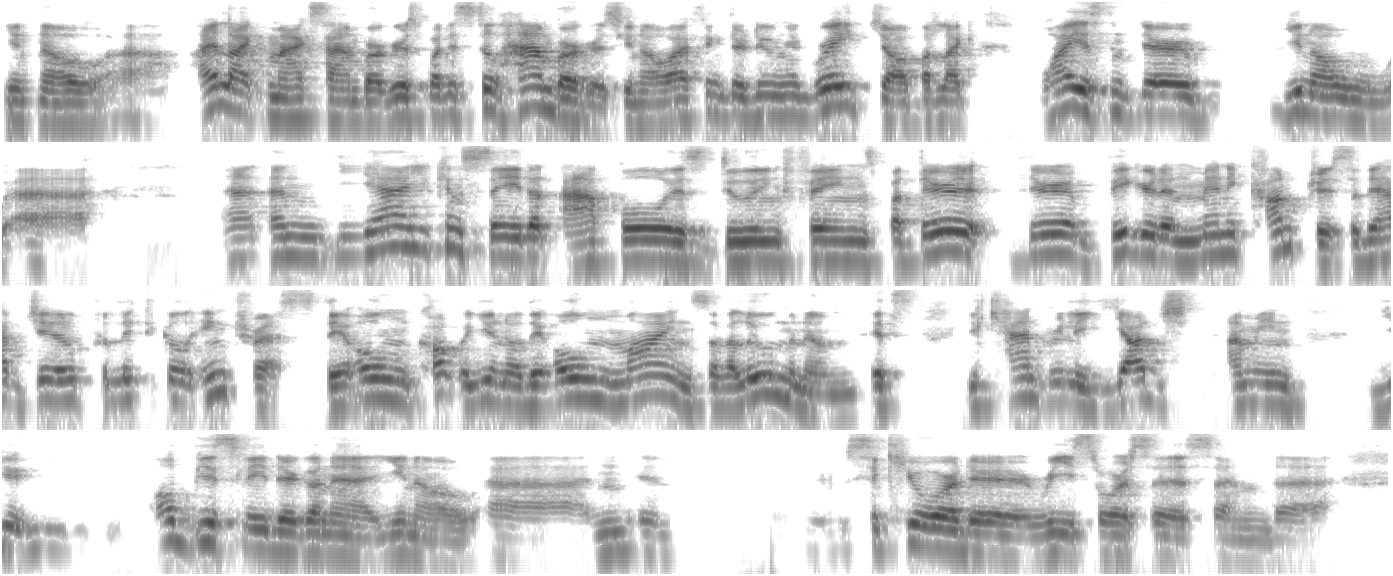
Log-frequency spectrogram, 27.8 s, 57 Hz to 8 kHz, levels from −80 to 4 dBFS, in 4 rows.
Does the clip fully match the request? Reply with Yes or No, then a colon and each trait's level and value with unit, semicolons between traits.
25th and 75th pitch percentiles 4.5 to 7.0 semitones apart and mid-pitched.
Yes: average, 5.2 semitones; medium, 145 Hz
